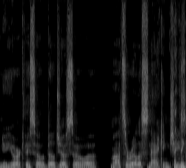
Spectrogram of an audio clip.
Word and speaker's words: BelGioioso: It's pronounced Belgioso, but yeah.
